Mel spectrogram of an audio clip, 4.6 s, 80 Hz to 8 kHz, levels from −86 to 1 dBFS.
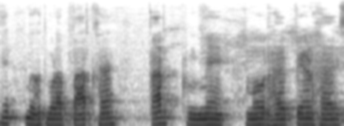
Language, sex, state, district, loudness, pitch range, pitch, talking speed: Hindi, male, Jharkhand, Palamu, -19 LUFS, 125-130 Hz, 125 Hz, 145 wpm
